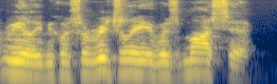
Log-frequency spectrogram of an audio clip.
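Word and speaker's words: מעשה: Not really, because originally it was ma'aseh. We don't say ma'aseh, we say ma'aseh. Ma'aseh. So you hit the last syllable, but that patach is open because of secondary opening.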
